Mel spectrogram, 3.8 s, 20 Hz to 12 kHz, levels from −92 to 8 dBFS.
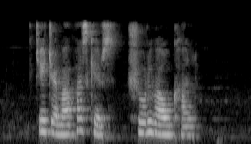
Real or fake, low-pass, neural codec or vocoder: real; 7.2 kHz; none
